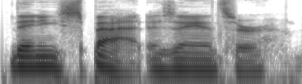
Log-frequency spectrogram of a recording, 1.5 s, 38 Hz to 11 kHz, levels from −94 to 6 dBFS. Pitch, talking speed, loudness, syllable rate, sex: 100 Hz, 200 wpm, -19 LUFS, 4.6 syllables/s, male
